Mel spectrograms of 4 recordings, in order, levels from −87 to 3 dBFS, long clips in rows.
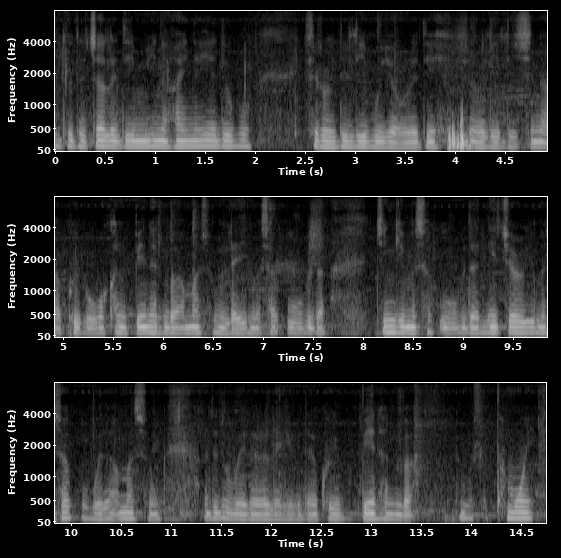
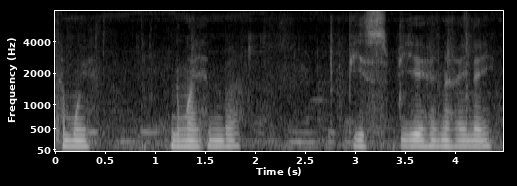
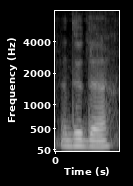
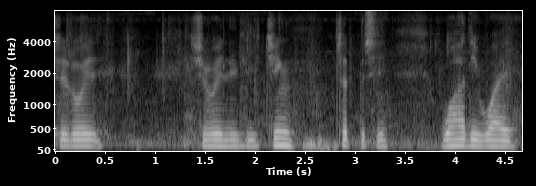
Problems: background sounds at intervals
